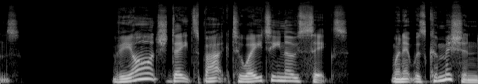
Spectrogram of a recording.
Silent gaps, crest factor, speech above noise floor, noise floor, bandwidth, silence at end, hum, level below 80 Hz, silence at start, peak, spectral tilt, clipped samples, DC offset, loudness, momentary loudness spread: 0.93-1.00 s; 16 dB; 64 dB; -84 dBFS; 19 kHz; 0 s; none; -60 dBFS; 0 s; -6 dBFS; -5 dB/octave; under 0.1%; under 0.1%; -20 LUFS; 13 LU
